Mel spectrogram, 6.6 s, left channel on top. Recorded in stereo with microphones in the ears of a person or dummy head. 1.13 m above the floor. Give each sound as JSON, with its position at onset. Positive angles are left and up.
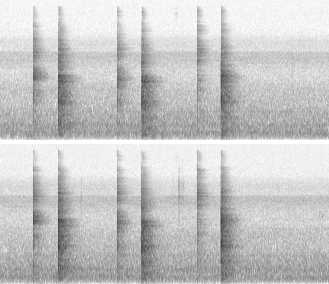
{"t": 0.7, "sound": "a clap", "side_deg": -15, "distance_m": 0.6}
